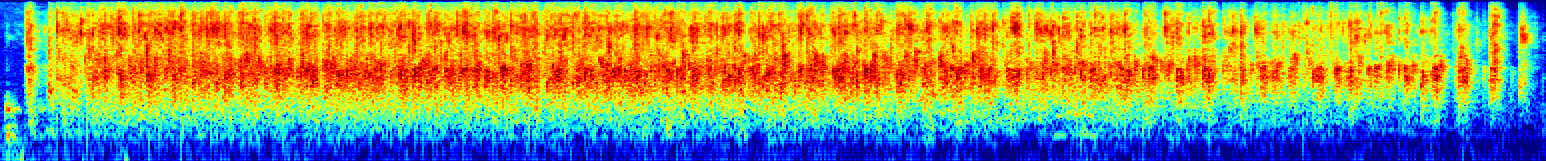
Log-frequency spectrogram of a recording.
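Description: An audience at a hospital supervisory board speech in France applauds at length, dense, loud clapping that holds steady for about fifteen seconds and thins slightly toward the end.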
